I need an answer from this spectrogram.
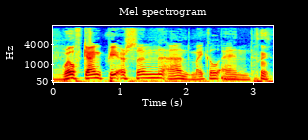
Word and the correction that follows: Ende: I think it's pronounced Ende, by the way. – Is it Ende? I suppose it would be if it was German. Ende. – I think it is Ende.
